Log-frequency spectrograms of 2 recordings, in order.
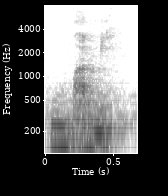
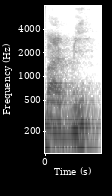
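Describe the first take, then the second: First: The first vowel sounds like 'uh', as in mummy. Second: The first vowel sounds like 'ah', as in mama. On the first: The word is the standard English word for mother. "is actually supposed to be M U M M Y" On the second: The word is the Creole and Pidgin form. "in our Creole and Pidgin English, we say Mami, the M A M I"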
